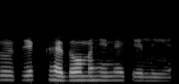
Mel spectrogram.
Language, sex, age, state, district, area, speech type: Hindi, female, 30-45, Uttar Pradesh, Jaunpur, rural, conversation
